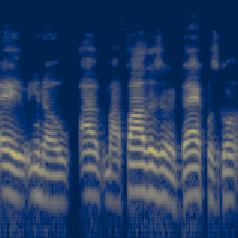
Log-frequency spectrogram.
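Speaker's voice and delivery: ordinary talk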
